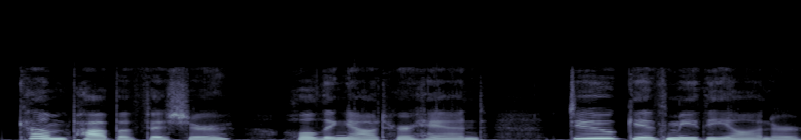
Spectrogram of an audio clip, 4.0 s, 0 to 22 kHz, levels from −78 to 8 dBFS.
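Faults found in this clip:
Nothing stood out on listening; no findings to log for this speech clip.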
